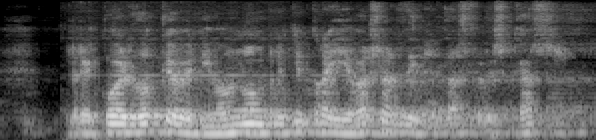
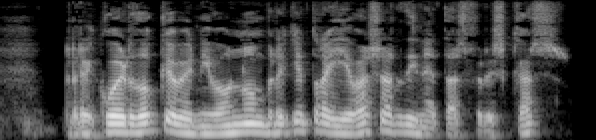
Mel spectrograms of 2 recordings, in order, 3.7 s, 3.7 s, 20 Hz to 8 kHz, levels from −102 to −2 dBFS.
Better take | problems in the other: second | noise reduction (neural separator model SepFormer DNS4)

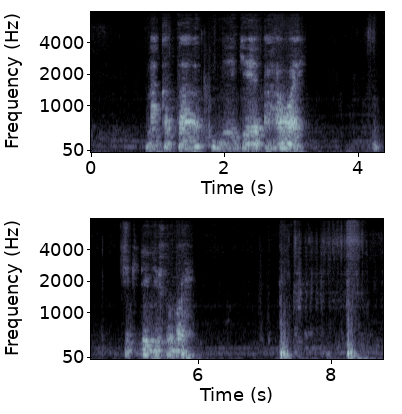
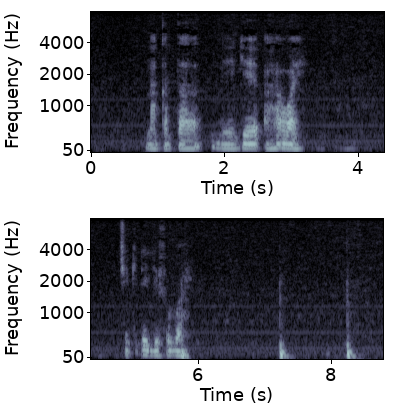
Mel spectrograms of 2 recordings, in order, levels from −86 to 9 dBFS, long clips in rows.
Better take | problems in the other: second | noise reduction (neural separator model SepFormer DNS4)

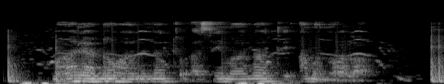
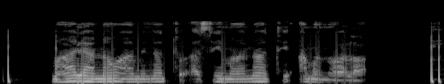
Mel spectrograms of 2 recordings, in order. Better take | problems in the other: second | background sound (Squeak); 2 dB below the speech // room echo; dies away in 0.4 s

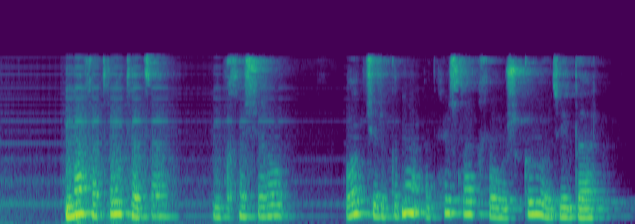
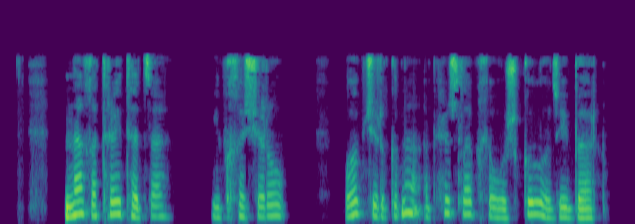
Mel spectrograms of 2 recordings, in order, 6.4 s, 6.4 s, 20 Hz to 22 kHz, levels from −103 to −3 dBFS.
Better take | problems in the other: second | noise reduction (neural separator model SepFormer DNS4)

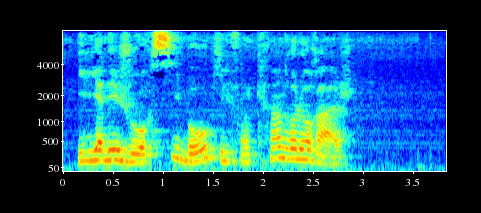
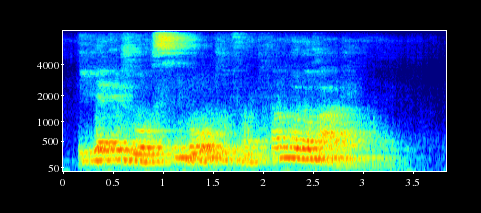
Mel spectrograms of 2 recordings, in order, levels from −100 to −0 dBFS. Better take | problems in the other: first | noise reduction (neural separator model SepFormer DNS4)

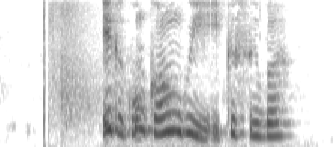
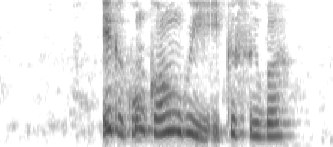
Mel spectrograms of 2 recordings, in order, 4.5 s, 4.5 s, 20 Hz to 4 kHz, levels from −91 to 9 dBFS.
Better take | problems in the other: second | noise reduction (neural mask model RNNoise)

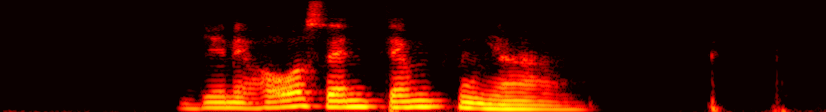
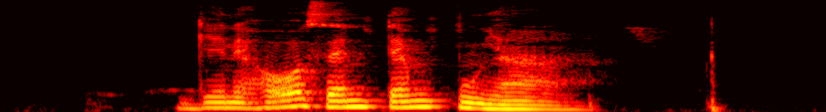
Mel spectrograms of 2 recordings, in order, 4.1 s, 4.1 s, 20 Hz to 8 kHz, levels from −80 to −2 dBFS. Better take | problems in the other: second | noise reduction (neural mask model DeepFilterNet 3)

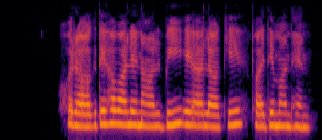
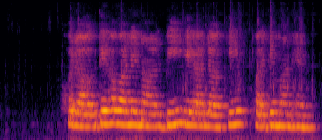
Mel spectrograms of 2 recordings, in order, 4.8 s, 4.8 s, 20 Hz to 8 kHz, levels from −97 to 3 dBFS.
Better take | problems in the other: first | noise reduction (neural separator model SepFormer DNS4)

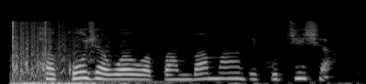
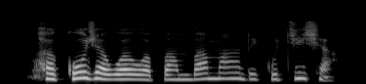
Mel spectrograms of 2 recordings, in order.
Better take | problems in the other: second | noise reduction (classical method Wiener filter)

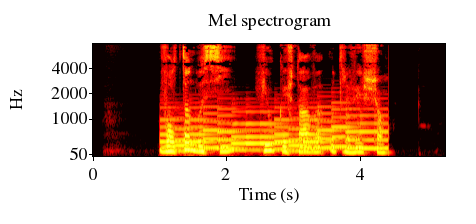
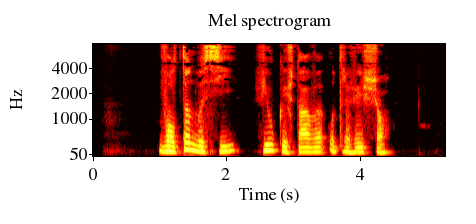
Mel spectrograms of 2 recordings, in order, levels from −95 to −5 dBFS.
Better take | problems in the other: second | background sound (Piano); as loud as the speech

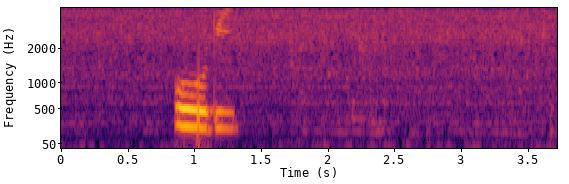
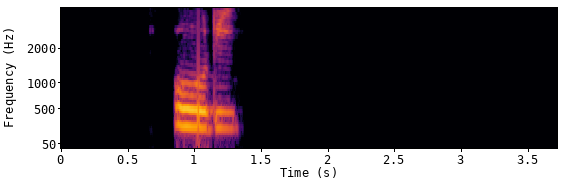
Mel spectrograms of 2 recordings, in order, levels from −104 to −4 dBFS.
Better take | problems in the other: second | background sound (Sink (filling or washing) / Water tap, faucet); 18 dB below the speech

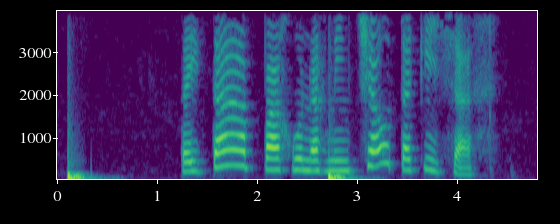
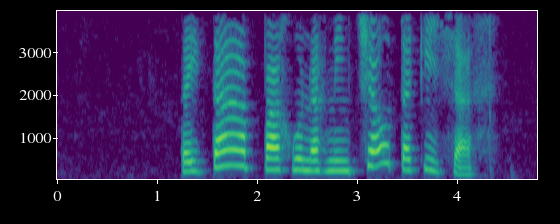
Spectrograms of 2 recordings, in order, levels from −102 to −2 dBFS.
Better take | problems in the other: second | background sound (Bass drum); 1 dB below the speech

